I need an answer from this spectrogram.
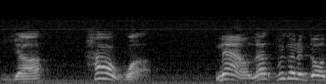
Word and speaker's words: Yahawah: syllable breakup the tetragram the y the h and the w and h is pronounced ya hawa now we're going to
